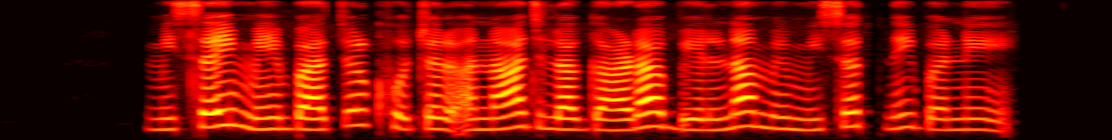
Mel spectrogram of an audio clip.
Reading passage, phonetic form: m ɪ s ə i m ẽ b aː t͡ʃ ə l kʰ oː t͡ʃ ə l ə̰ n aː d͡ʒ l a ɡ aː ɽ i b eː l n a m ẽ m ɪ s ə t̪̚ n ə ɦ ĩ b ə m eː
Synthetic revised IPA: m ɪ s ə i m ẽ b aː t͡ʃ ə l kʰ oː t͡ʃ ə l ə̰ n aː d͡ʒ l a ɡ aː ɽ a b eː l n a m ẽ m ɪ s ə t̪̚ n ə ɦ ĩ b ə n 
